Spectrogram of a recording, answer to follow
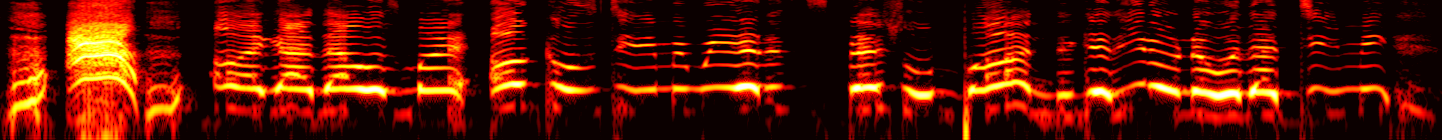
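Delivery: very high, loud hammed-up wail; mock wailing fan. Mocking emotional sports fans, high loud mock wail. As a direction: cry over the uncle's team like a tragedy.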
